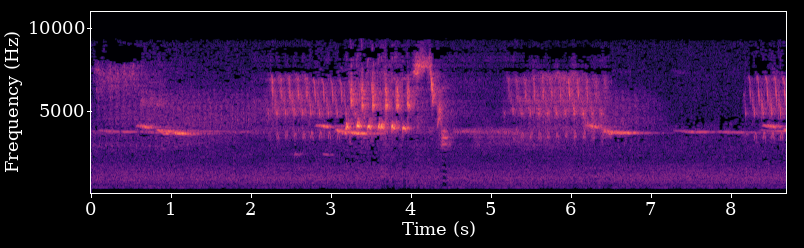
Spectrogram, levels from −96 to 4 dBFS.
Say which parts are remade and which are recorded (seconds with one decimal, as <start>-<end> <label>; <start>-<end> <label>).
0.0-2.0 recorded; 2.0-2.7 remade; 2.7-3.6 recorded; 3.6-6.5 remade; 6.5-8.7 recorded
